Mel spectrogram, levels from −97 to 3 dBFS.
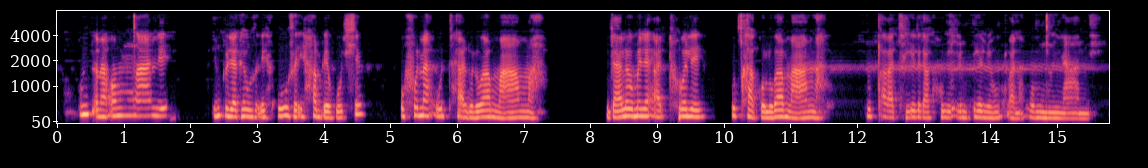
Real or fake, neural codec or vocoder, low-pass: fake; codec, 16 kHz, 8 kbps, FunCodec, trained on LibriTTS, 25 frames a second; 7.2 kHz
